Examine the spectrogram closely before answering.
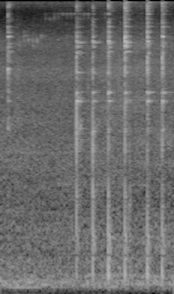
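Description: A hammer taps sharply on metal in quick blows.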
